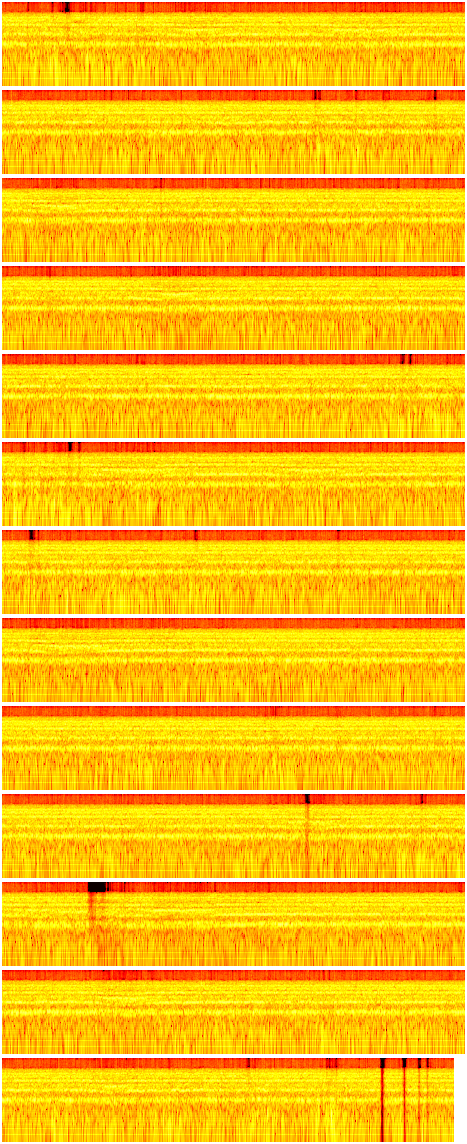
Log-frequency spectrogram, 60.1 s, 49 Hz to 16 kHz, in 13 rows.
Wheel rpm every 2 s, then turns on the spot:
230, 220, 230, 230, 230, 230, 230, 230, 230, 230, 230, 230, 220, 230, 240, 230, 230, 230, 230, 230, 230, 230, 230, 110, 220, 230, 230, 230, 230, 230.
none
